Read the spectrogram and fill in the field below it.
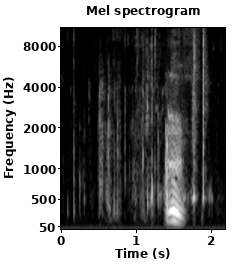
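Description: drinking water

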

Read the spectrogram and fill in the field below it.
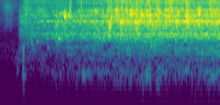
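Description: water running

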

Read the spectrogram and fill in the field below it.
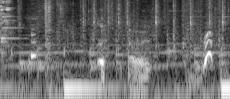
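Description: dog barking

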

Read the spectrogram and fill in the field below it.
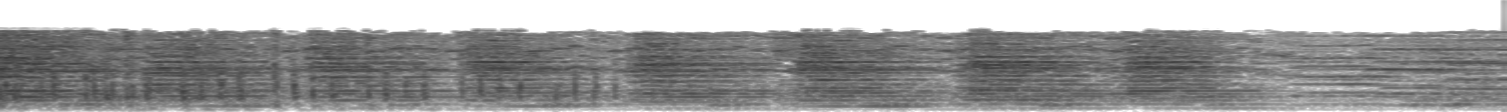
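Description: horse galloping away

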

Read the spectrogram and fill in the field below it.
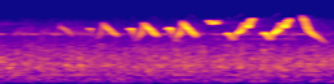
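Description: chestnut-sided warbler song

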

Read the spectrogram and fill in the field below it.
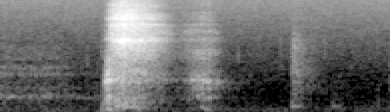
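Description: sneeze

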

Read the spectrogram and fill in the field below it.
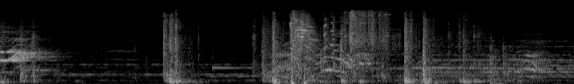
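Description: door being broken open

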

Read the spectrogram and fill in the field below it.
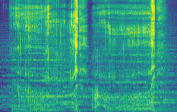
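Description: dog growling

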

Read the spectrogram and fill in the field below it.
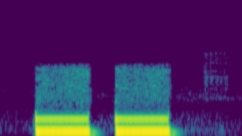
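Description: telephone dial tone

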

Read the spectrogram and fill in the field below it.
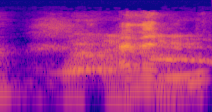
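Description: dogs barking excitedly

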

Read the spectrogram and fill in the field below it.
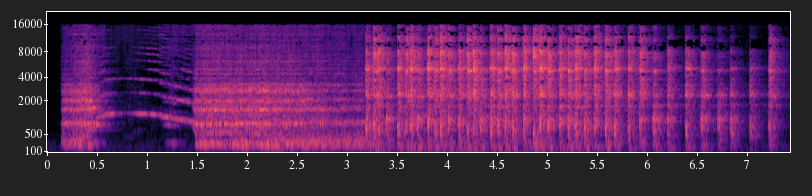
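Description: horse hooves clip-clopping

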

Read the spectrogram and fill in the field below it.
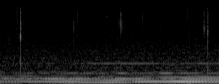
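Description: soft rain falling

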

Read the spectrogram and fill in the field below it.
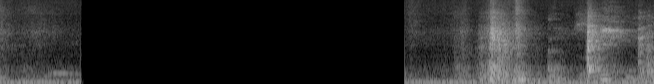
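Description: door being closed

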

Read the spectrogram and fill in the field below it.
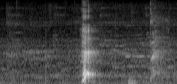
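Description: hiccup

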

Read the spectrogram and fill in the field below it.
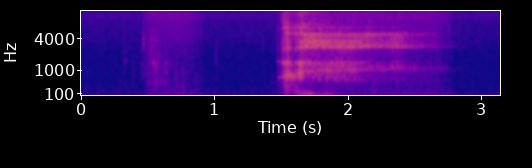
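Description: sipping coffee

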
